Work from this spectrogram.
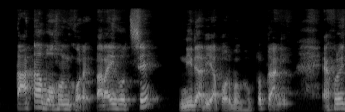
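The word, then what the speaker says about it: Cnidaria: আচ্ছা, নিডারিয়া তুমি যদি নামটা দেখো, নামটা কিন্তু সি দিয়ে শুরু হয়, হ্যাঁ উচ্চারণের মধ্যে কিন্তু সি নাই, বাট নামটা শুরু হয় তোমার সি দিয়ে।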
